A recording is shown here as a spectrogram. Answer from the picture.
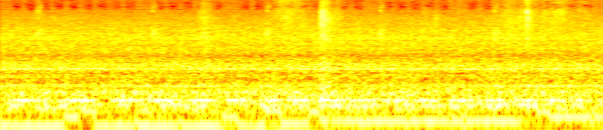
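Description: Steady low mechanical hum with a faint steady tone riding on it, and two faint ticks about three and five seconds in.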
